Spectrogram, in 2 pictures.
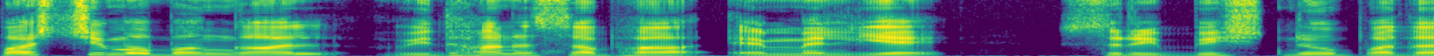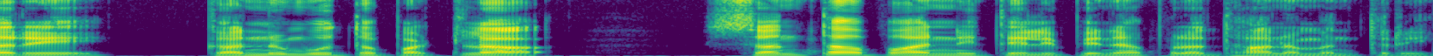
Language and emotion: Telugu, neutral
